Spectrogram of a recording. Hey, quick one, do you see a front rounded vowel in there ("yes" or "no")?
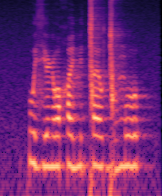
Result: no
